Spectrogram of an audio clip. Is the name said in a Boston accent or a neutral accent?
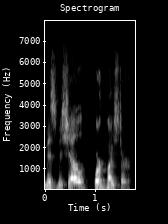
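neutral. The name is said without a Boston accent. The speaker calls it right. "let me try again"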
